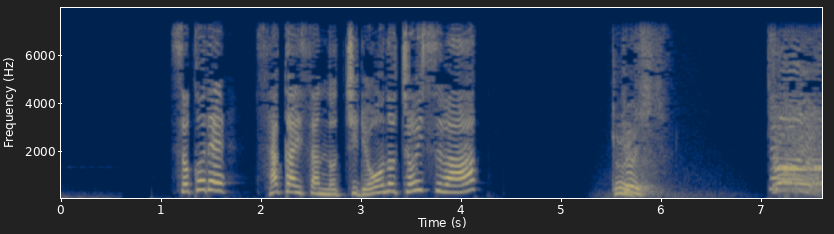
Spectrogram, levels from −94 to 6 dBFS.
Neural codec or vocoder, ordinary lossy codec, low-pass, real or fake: none; none; 7.2 kHz; real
